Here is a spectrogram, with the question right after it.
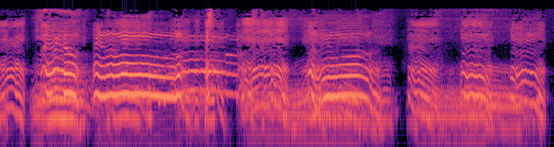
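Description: Springador puppies howl together in high, wavering, overlapping voices, rising and falling in three long bouts.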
